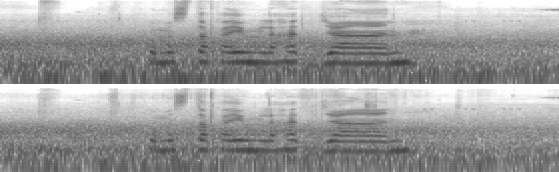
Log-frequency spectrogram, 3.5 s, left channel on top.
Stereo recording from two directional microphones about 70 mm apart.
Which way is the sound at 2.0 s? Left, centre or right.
Left.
